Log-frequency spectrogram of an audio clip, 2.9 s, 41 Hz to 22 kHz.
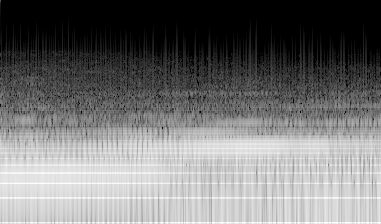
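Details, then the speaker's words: Audi RS3 with stock-block 3.2 VR6 swap, 79 mm turbo at a little boost, smoothed-out base file (was rough before), transmission shifting smoothly, driving: deep even drone climbing smoothly under pull, no stumble or miss; now idles and drives like a VR6. "so now the car actually idles and drives and sounds like a vr before it was so rough"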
